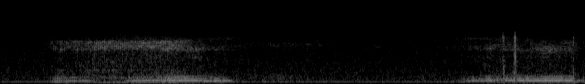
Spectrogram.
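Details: Low, droning snore on two breaths in with a quiet pause between, over faint room hiss; ordinary snoring.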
